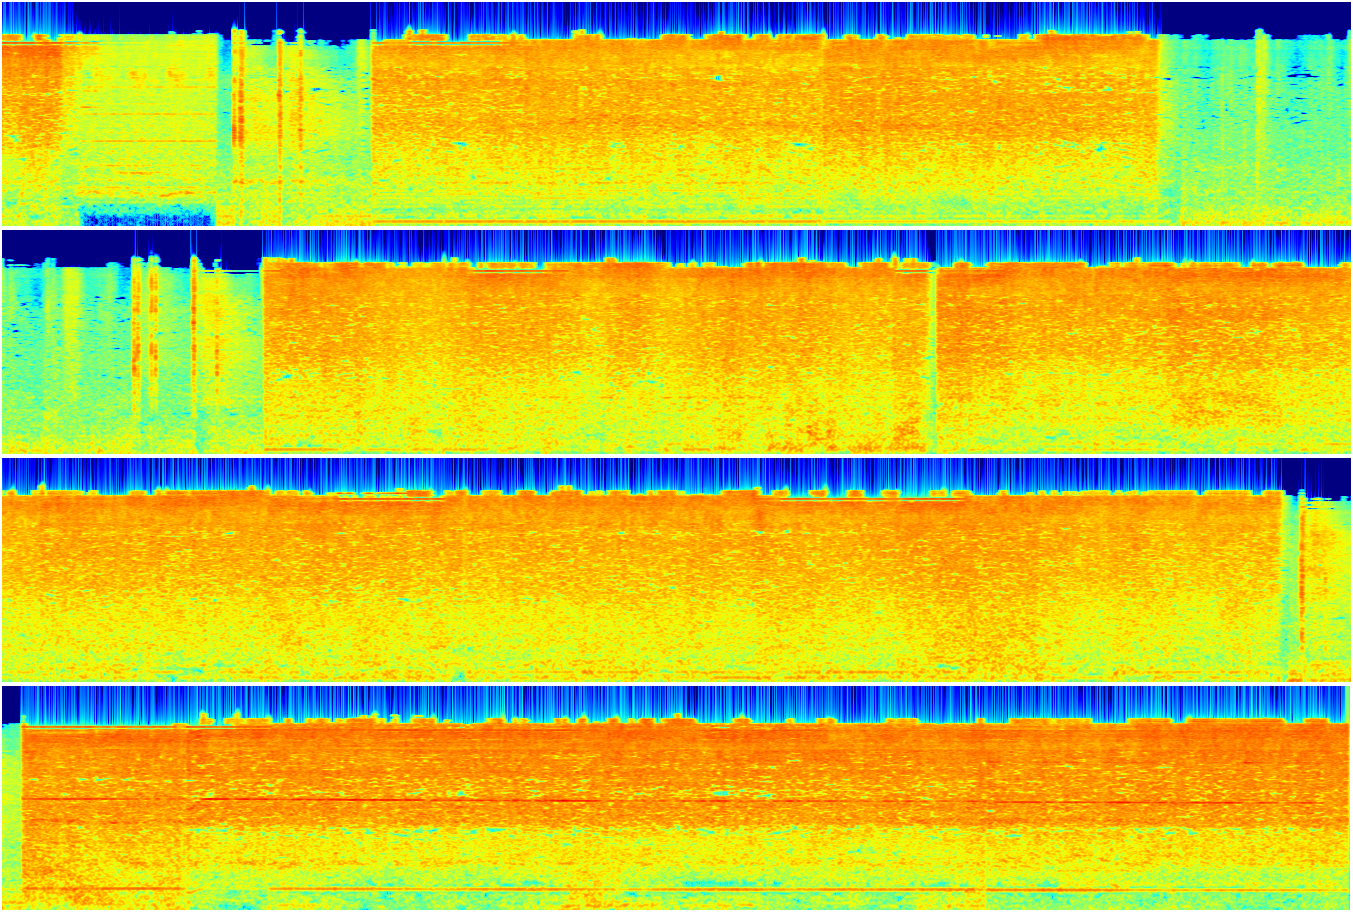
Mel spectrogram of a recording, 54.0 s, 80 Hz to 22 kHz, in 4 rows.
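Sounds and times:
pressure washer spraying water: 0.0 - 0.8, 3.7 - 11.8, 16.1 - 39.9, 40.7 - 53.9
electric blower rushing air: 40.7 - 53.9.

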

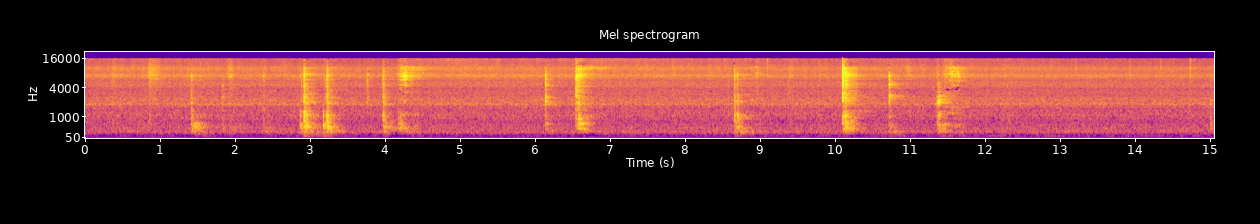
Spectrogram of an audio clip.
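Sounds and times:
wooden spatula scraping a pan: 0.9 - 3.4, 4.0 - 4.6, 10.1 - 11.9.

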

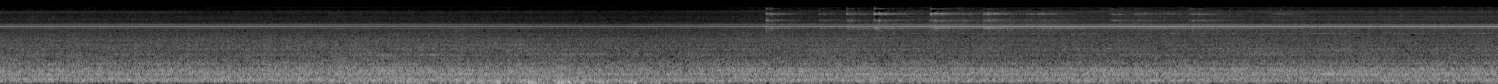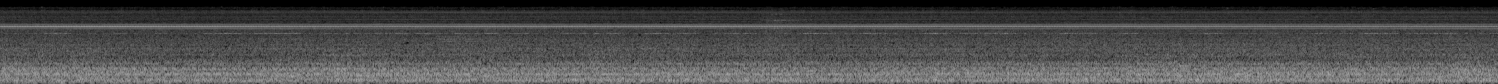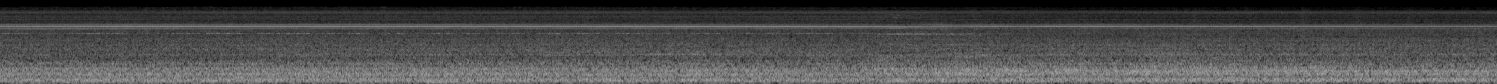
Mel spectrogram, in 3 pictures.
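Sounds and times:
milling head high-pitched whine: 0.0 - 44.9.

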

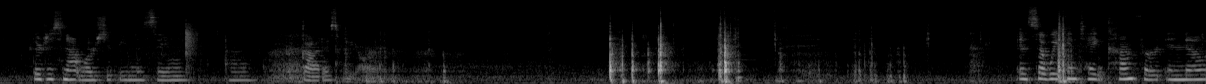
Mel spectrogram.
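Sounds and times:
trays knocking on wooden table: 6.1 - 7.4.

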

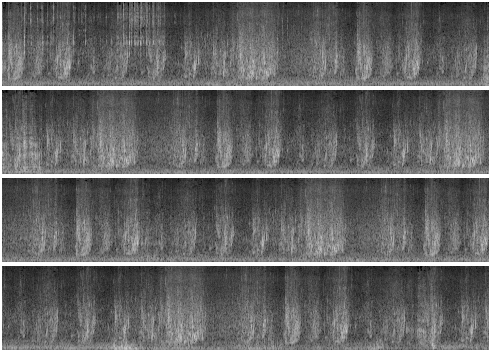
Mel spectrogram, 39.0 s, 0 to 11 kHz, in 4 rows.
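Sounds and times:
waves lapping on rocks: 0.0 - 17.1.

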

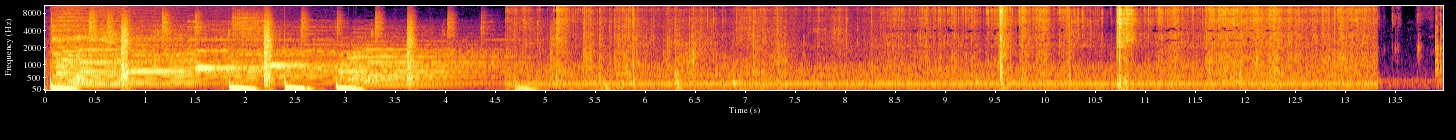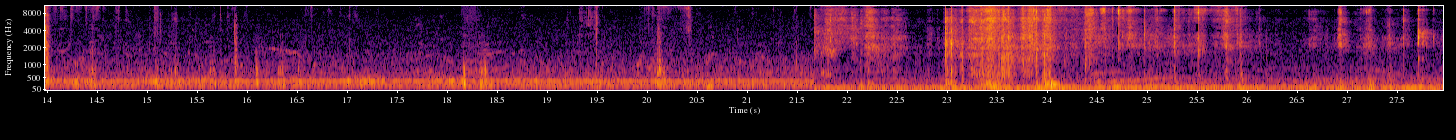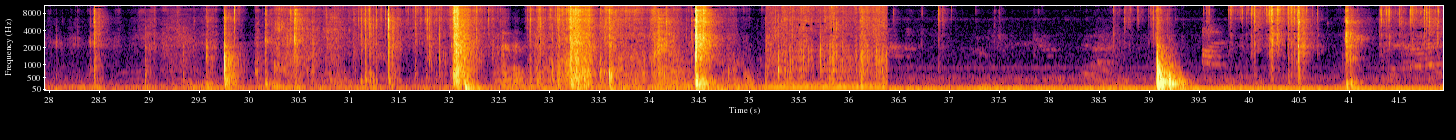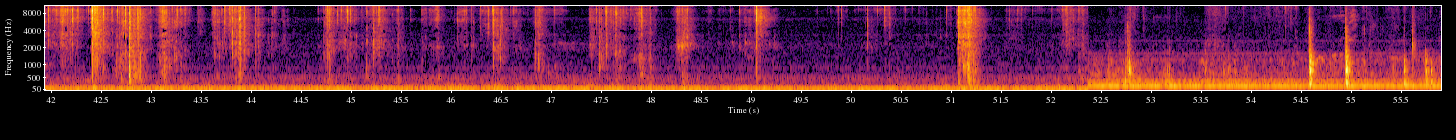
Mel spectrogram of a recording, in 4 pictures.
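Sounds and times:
paper tearing and crinkling: 4.6 - 13.6, 30.2 - 34.5, 35.2 - 36.4.

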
